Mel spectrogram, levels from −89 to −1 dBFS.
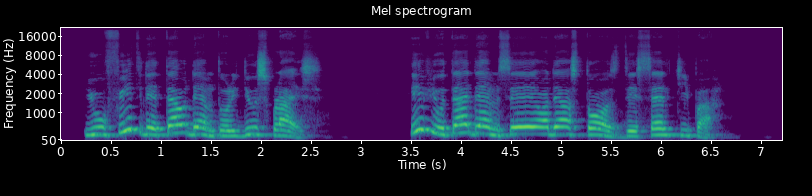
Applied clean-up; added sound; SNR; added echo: none; none; none; none.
